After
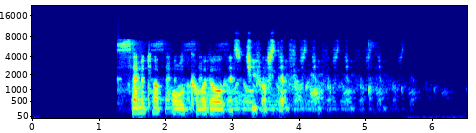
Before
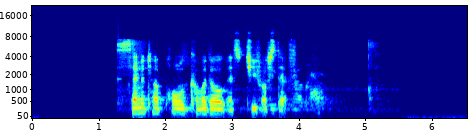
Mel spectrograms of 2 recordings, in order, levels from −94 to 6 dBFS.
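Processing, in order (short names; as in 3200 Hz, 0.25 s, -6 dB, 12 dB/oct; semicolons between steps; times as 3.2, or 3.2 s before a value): band shelf 1200 Hz +15.5 dB 1.3 oct; feedback echo 0.489 s, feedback 51%, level -19.5 dB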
